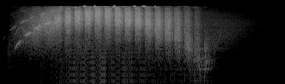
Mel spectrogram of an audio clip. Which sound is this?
Electronic pulses sound like little bursts of air or brushing - slight phase and volume rise and fall - Generated with Sound Forge 7 FM Synth
synth, fm, electronic, pulses, effect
